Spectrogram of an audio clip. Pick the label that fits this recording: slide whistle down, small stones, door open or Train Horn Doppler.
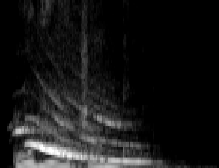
slide whistle down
